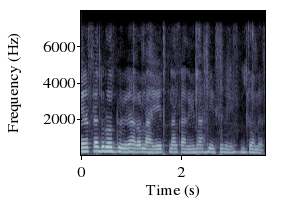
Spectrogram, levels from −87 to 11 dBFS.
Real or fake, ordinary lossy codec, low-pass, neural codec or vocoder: fake; none; 7.2 kHz; codec, 44.1 kHz, 7.8 kbps, Pupu-Codec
